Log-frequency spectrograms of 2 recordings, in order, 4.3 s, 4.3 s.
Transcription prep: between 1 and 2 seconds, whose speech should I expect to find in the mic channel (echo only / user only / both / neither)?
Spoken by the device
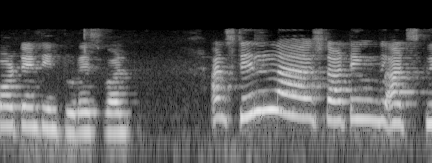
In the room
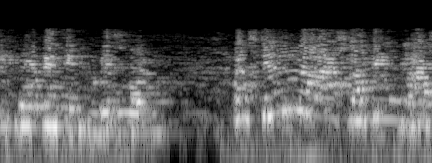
echo only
